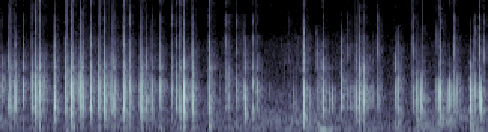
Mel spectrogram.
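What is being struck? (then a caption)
Thin clear plastic pouch. Long acrylic nails scratch and crinkle a flat, thin clear plastic pouch, producing a rapid stream of crisp, dry crackles and ticks centered in the midrange with a bright edge and no low end. The crinkling briefly thins to a soft rustle near the middle before picking back up into dense, snappy scratching.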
